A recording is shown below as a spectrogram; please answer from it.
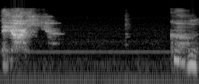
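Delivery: grating, rasping, machine-like whisper. Voicing the oracle as its wooden mouth opens, in a rasping mechanical whisper. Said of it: "in a rasping, mechanical voice, it whispers".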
